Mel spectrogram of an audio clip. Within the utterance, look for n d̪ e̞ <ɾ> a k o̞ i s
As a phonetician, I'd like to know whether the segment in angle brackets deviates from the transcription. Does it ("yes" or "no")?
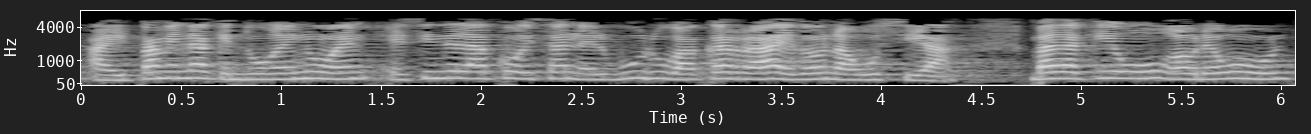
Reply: yes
